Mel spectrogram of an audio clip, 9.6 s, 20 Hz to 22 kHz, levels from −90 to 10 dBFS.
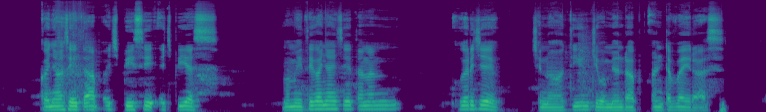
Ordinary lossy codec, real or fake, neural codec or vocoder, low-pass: none; real; none; none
